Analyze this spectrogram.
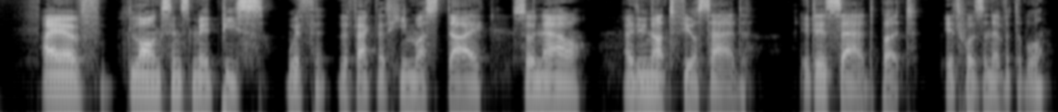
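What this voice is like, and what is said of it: Put-on Russian accent. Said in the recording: “I had to get the Russian accent back.”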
